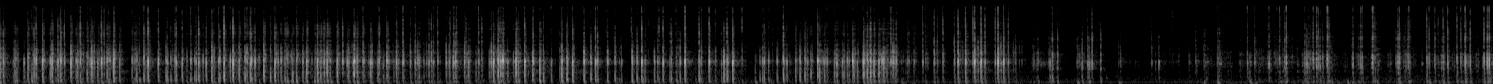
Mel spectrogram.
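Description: Long nails fast-tap the back and front of a closed, hollow blue plastic Blade Runner Blu-ray case. The result is a dense stream of quick, dry clicks with a hollow tone around 1 kHz, which thins into lighter, sparser tapping after about nine seconds.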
